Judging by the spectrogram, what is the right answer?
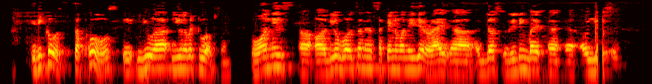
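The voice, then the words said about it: Thick, strong accent. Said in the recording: “Your accent's pretty thick ... I wish your accent was a little less strong so I could understand you a little clearly”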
